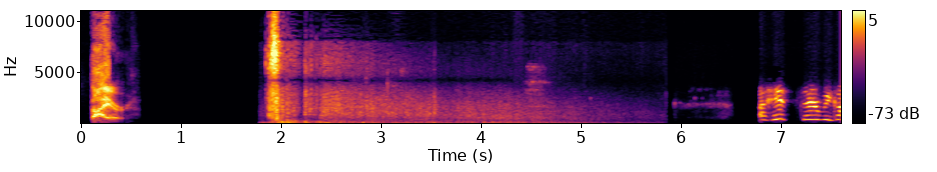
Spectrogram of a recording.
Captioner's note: boom of heavy gun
